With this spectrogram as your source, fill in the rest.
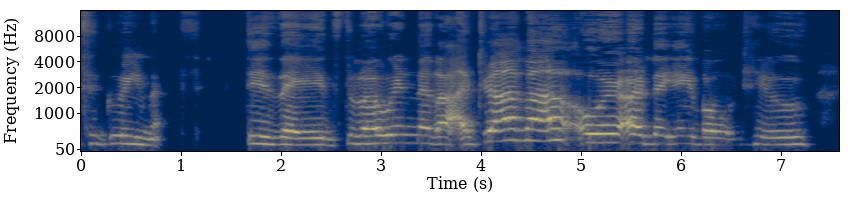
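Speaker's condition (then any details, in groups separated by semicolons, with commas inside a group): Cerebral palsy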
